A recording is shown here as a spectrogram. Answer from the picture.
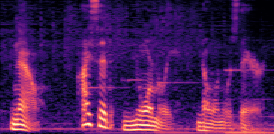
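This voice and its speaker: With music in the background, a man with a fairly low voice speaks at a fairly slow pace, his pitch swinging very widely. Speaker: voiceover narrator, indie animator. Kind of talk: first-person horror story narration.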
